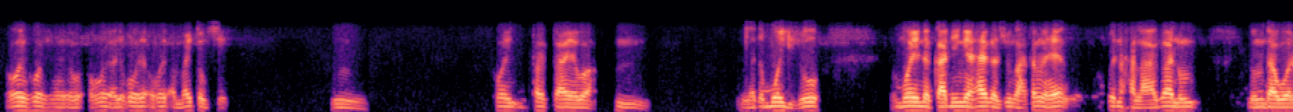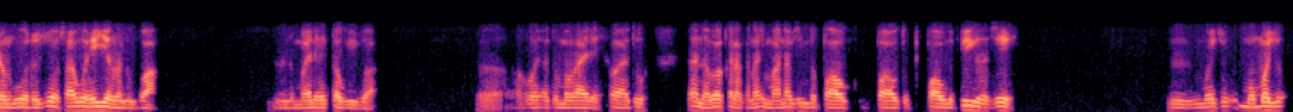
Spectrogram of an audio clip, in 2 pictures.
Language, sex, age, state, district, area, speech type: Manipuri, male, 45-60, Manipur, Imphal East, rural, conversation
